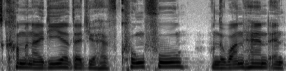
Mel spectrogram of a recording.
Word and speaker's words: kung fu: I was interested in kung fu technically would be pronounced Gung Fu but that's a side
